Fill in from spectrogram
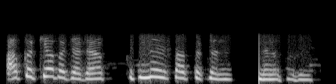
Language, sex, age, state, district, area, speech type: Urdu, male, 30-45, Bihar, Supaul, rural, conversation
